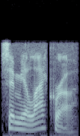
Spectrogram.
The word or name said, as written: simulacra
